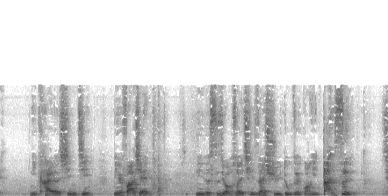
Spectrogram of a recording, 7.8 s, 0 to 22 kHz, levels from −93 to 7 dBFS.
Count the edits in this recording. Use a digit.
0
